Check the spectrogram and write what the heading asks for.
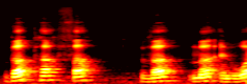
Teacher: b, p, f, v, m, and w are all labials. You can feel that they all use the lips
